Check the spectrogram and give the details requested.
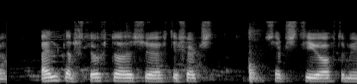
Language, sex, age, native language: Icelandic, male, 13, Icelandic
